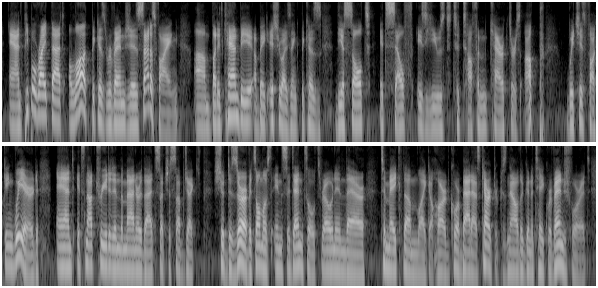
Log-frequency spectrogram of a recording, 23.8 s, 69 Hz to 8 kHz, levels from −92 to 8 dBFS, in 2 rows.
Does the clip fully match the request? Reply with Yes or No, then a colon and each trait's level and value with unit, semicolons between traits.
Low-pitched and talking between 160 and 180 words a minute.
Yes: low, 120 Hz; average, 175 wpm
